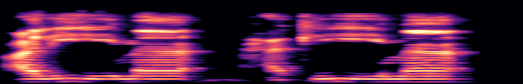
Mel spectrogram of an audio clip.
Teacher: ثم القسم الثالث، المد الثالث، وهو مد العوض، وهذا يختص بتنوين الفتح، مثل عليما، حكيما. نقف على تنوين الفتح ونعوضه ألف بمقدار حركتين، يسمى مد عوض.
